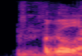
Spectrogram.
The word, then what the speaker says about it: Pegula: Pegula. Pegula.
